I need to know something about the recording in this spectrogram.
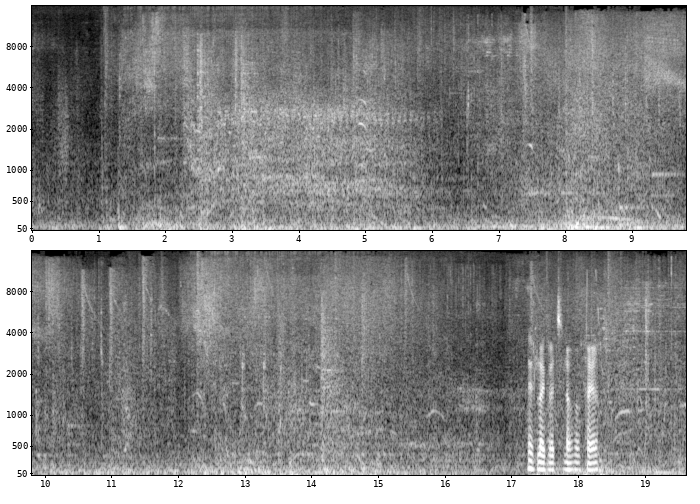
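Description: Magic blasts and clashing effects sound through a busy fight.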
